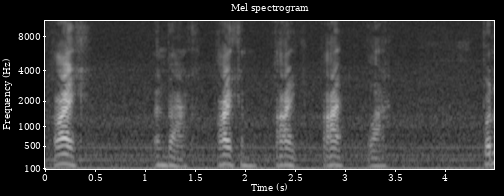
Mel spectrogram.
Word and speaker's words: Reichenbach: It's not like Reichenbach. It's Reich and back.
